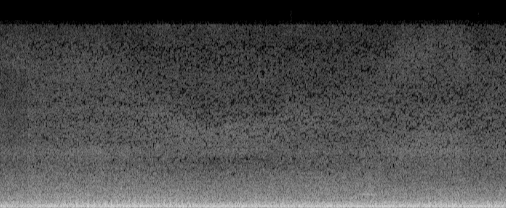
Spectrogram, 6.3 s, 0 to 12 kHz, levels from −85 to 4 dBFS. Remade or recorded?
recorded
